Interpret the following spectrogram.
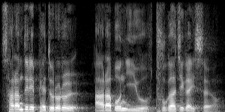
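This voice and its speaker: Speaking at normal speed with an expressive, mid-range voice, this man is a pastor giving a Holy Week sermon at an early-morning service. He keeps it conversational until he works up to emphatic questions.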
